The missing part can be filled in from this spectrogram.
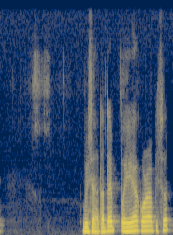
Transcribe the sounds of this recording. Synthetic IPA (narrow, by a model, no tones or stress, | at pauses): bujsa̰tatɛpɔɦɛakɔɹapisɔt̚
